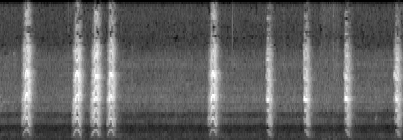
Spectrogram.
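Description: A bird calling repeatedly: about nine short calls, each rising and then falling in pitch, three of them in quick succession near the start and the rest spaced about a second apart.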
